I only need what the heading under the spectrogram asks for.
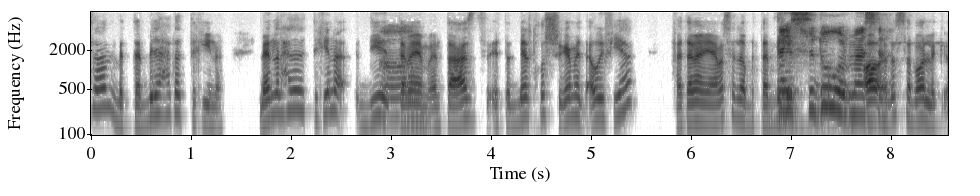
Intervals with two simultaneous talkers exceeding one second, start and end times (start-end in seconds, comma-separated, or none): none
